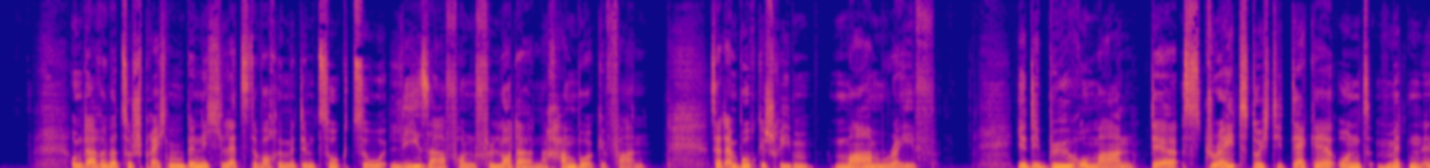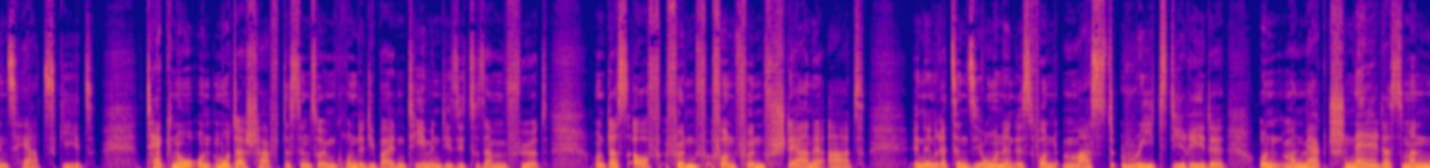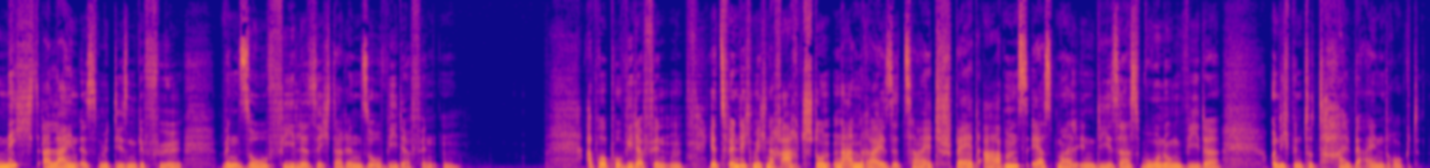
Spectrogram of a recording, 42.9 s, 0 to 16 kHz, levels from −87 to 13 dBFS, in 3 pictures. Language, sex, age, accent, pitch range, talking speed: German, female, 30-49, German, 175-240 Hz, 150 wpm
